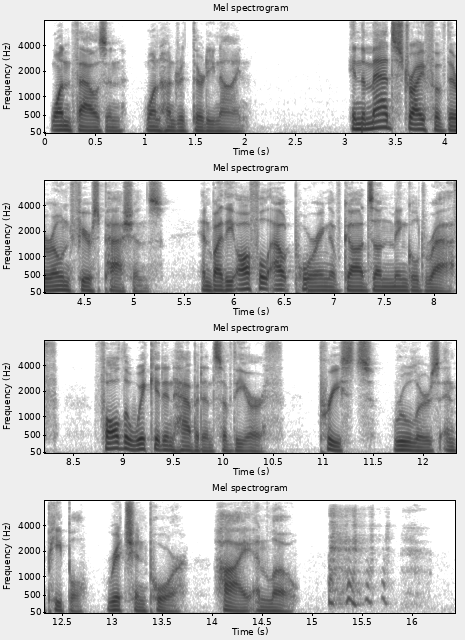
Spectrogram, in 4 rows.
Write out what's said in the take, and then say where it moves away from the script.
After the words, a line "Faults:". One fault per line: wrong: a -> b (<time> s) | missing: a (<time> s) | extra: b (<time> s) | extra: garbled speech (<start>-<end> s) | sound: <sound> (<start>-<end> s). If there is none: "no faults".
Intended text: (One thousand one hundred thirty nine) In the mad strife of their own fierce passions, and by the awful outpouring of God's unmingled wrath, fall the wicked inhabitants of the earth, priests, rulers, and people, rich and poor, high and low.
(One thousand one hundred thirty nine) In the mad strife of their own fierce passions, and by the awful outpouring of God's unmingled wrath, fall the wicked inhabitants of the earth, priests, rulers, and people, rich and poor, high and low.
Faults:
sound: laugh (15.2-16.2 s)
